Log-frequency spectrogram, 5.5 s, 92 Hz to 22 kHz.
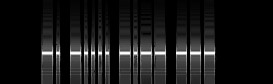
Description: Morse code, heard as a keyed tone, about 17 wpm, 700 Hz. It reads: N6YO
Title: USA Call Signs - 4 Characters - 3x Character Spacing - 17wpm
